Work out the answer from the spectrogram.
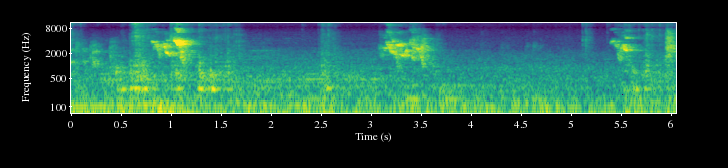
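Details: Bonded peach-faced lovebird pair near the nest box, sharing quiet moments; scattered sharp squeaky chirps in three brief bursts separated by quiet spells.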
